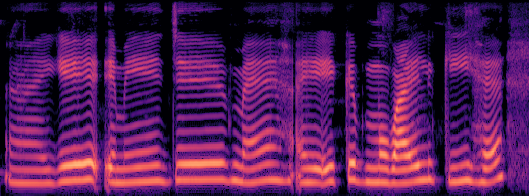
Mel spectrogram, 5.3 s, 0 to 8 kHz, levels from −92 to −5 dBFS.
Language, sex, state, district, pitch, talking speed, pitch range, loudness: Hindi, female, Uttar Pradesh, Jyotiba Phule Nagar, 230 Hz, 90 wpm, 215-250 Hz, -28 LUFS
